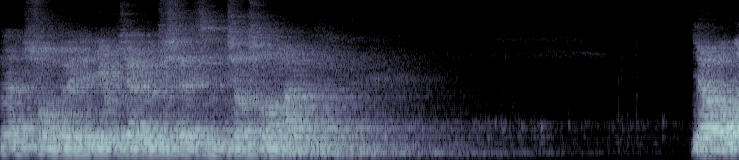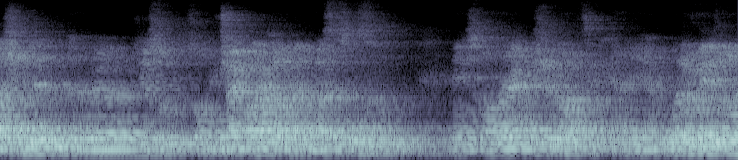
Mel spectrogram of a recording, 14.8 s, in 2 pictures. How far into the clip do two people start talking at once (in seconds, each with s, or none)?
none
